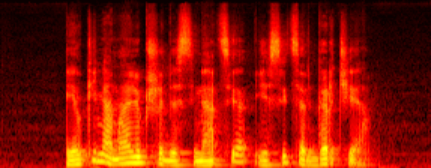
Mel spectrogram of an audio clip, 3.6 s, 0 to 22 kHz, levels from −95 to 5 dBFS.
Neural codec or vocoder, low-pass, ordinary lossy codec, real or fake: codec, 44.1 kHz, 2.6 kbps, SNAC; none; none; fake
